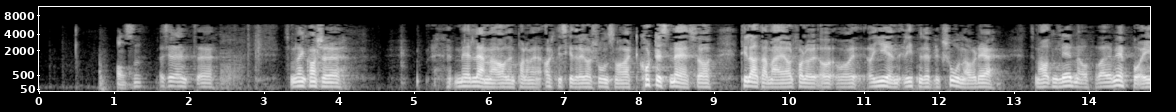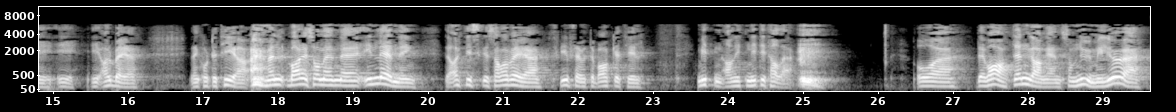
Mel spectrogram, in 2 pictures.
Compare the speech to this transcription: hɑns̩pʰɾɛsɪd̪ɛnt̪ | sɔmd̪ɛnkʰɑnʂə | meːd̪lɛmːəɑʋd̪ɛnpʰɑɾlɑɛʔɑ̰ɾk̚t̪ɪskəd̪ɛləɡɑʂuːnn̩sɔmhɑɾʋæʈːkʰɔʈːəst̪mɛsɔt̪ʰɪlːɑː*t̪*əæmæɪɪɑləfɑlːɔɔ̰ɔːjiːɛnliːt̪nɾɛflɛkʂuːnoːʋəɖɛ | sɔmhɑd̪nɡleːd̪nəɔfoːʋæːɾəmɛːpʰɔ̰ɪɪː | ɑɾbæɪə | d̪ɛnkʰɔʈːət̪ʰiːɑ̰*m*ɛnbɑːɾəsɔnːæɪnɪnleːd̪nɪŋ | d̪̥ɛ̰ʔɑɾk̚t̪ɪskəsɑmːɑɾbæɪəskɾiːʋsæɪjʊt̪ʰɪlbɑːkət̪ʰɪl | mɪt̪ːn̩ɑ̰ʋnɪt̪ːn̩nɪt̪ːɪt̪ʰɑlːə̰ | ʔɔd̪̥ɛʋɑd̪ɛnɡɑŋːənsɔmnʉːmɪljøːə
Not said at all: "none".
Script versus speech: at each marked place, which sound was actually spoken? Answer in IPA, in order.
t̪, m

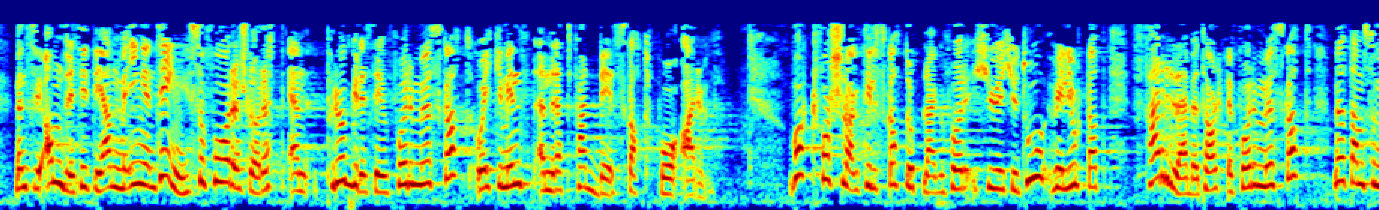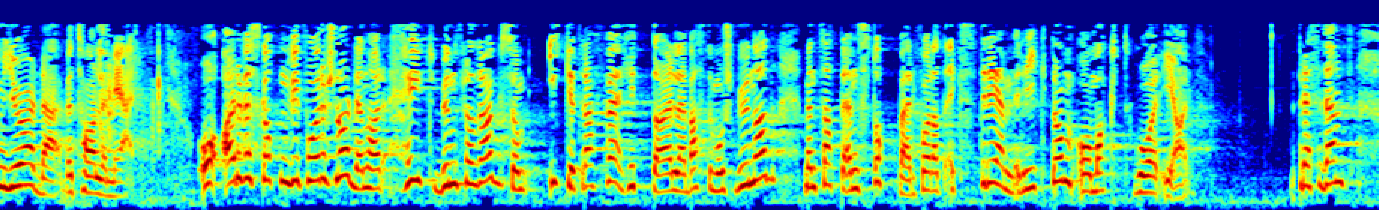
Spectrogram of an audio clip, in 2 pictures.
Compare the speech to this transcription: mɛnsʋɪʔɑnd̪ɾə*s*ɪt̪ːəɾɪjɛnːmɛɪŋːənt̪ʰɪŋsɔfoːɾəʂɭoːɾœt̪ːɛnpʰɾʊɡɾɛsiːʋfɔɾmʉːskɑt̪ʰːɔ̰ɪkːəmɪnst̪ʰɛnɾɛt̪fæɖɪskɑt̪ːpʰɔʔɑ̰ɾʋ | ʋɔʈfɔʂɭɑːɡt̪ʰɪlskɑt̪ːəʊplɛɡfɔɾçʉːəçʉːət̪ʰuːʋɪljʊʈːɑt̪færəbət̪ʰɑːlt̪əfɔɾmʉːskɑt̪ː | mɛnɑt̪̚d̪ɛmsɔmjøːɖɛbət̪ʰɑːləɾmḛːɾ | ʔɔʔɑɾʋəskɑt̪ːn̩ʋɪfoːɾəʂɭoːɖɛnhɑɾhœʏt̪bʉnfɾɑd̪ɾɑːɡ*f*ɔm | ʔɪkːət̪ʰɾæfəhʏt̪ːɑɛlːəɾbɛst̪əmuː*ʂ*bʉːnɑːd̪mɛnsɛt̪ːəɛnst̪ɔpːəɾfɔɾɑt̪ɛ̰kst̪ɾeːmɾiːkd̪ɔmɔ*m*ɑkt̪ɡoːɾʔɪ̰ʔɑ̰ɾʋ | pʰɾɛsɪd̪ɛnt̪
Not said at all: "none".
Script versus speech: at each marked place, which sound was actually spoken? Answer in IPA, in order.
s, s, ʂ, m

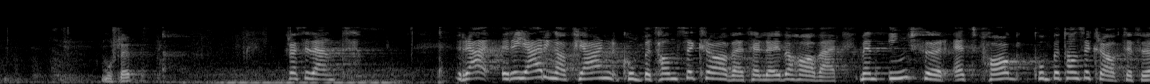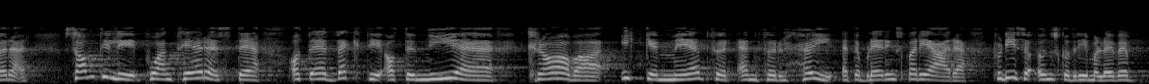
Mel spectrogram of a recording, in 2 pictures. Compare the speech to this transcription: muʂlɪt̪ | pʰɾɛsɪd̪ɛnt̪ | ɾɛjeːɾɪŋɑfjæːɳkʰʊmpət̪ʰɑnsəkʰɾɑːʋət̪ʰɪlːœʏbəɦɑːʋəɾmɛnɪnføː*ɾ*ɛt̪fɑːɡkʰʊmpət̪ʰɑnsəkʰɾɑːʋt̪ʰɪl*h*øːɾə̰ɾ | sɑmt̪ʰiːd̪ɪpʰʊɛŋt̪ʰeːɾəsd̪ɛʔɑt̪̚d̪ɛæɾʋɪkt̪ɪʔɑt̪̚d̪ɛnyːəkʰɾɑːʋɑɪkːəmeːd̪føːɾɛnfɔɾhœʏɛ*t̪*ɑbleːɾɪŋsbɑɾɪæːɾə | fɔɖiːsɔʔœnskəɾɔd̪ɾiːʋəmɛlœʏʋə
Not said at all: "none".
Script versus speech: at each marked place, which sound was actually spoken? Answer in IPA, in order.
ɾ, f, t̪

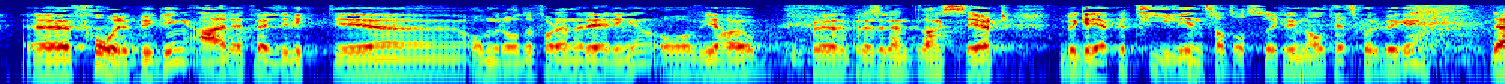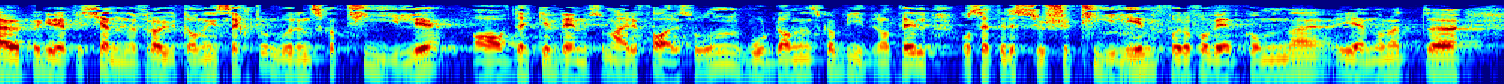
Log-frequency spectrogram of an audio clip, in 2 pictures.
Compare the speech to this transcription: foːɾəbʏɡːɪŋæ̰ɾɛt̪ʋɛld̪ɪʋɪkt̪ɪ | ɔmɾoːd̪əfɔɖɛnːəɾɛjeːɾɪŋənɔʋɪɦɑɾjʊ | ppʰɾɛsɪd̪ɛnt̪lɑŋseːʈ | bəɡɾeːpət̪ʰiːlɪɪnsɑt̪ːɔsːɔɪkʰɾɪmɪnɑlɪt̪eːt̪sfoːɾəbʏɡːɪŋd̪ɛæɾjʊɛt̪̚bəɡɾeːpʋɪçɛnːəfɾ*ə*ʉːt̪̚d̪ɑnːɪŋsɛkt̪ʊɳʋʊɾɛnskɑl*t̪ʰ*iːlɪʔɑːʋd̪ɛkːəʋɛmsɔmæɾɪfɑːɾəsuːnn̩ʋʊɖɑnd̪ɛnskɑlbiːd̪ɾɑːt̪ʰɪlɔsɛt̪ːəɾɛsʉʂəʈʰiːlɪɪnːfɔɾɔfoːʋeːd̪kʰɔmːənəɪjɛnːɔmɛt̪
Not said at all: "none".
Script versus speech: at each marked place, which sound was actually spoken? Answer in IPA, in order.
ɑ, t̪ʰ

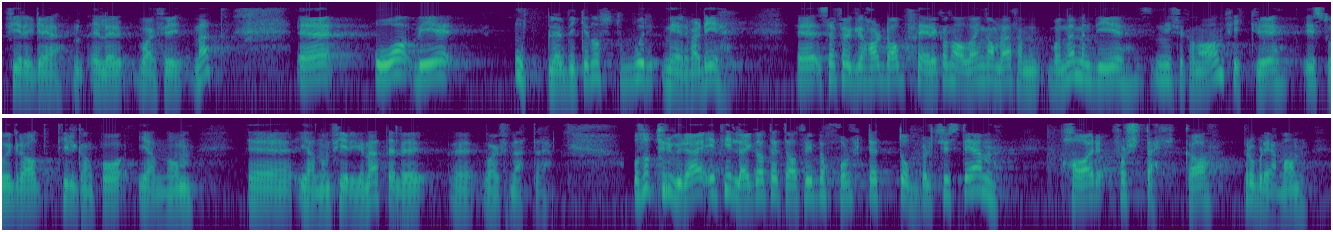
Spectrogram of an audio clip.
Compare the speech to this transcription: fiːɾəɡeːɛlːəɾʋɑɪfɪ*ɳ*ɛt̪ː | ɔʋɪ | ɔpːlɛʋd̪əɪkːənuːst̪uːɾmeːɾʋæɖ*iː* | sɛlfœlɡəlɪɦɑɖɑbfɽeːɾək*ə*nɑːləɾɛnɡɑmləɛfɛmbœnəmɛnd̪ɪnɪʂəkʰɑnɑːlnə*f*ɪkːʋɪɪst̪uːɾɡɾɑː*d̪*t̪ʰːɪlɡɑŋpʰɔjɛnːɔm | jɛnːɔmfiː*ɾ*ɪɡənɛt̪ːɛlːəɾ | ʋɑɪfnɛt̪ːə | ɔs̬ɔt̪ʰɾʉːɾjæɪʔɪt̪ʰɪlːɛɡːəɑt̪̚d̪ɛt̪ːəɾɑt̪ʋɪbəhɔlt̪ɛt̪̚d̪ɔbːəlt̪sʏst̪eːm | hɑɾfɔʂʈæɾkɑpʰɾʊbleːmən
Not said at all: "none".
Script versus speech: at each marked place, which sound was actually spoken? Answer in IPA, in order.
n, iː, ɑ, f, d̪, ɾ

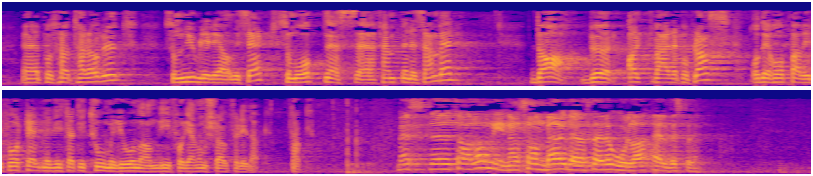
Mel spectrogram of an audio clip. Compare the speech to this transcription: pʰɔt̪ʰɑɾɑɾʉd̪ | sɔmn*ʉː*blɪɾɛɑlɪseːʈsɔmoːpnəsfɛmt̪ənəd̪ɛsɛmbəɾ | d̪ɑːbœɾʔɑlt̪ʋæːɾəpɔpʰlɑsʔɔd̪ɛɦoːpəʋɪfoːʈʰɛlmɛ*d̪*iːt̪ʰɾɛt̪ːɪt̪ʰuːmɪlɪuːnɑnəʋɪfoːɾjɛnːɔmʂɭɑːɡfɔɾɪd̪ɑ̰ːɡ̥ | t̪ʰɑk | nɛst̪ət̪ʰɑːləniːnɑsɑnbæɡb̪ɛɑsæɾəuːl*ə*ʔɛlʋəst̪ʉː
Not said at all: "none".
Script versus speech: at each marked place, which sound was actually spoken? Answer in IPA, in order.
ʉː, d̪, ɑ

